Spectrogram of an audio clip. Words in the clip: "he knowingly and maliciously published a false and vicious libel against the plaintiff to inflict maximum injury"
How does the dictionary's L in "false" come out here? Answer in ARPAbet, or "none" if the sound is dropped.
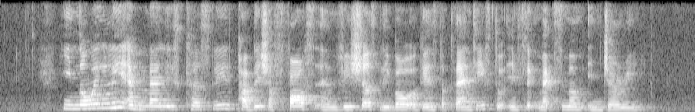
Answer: none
